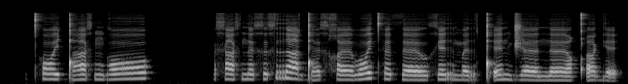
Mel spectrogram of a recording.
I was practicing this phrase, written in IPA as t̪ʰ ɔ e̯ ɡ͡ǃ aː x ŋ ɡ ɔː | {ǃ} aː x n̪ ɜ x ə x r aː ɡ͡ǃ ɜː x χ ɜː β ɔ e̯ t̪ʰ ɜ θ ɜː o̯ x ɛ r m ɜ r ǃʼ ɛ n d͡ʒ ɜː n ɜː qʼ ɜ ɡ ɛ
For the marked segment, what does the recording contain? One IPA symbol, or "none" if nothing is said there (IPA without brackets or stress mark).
x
